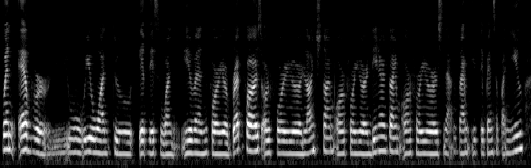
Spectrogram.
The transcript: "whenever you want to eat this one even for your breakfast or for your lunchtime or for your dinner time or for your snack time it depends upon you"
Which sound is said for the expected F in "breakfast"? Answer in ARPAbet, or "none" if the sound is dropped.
F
